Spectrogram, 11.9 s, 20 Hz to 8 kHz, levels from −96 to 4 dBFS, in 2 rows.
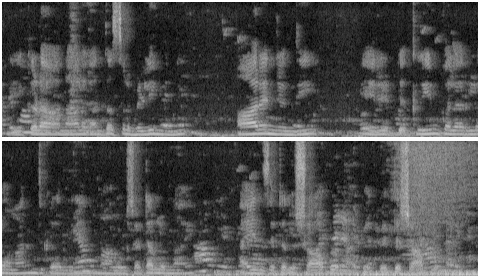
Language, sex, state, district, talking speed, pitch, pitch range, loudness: Telugu, female, Andhra Pradesh, Krishna, 120 wpm, 225 Hz, 210-235 Hz, -26 LUFS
